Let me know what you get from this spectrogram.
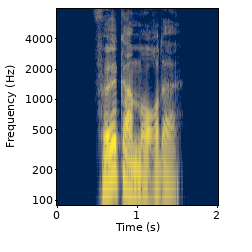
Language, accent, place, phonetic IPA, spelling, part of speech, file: German, Germany, Berlin, [ˈfœlkɐˌmɔʁdə], Völkermorde, noun, De-Völkermorde.ogg
- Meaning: nominative/accusative/genitive plural of Völkermord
